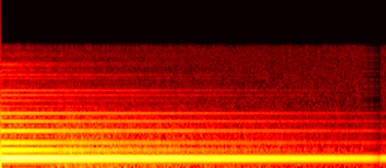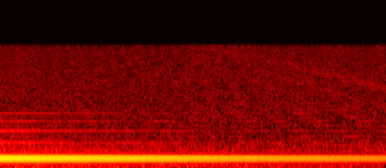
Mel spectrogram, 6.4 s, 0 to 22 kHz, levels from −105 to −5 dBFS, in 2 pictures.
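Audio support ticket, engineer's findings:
Burst of packet loss, 3.03–3.17 s: consecutive packets dropped or late in the call path's jitter buffer; concealment stretches the last sound over 120 ms, fading, then resumes past a 120 ms skip. Band-limited to 8 kHz.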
